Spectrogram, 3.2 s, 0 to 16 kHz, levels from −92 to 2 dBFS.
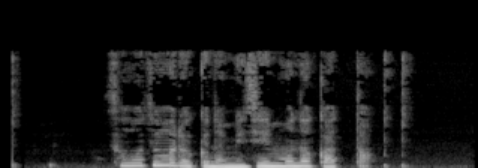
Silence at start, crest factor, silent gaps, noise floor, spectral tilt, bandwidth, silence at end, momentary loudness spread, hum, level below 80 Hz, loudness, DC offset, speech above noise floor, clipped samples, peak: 0.75 s; 14 dB; none; -54 dBFS; -7.5 dB/octave; 11.5 kHz; 0.75 s; 15 LU; none; -72 dBFS; -23 LUFS; under 0.1%; 32 dB; under 0.1%; -12 dBFS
